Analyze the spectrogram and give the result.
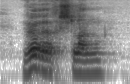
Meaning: a constrictor, serpent which kills preys by strangulation
- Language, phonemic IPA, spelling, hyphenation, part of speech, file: Dutch, /ˈʋʏrx.slɑŋ/, wurgslang, wurg‧slang, noun, Nl-wurgslang.ogg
